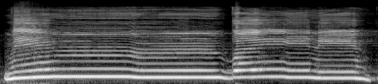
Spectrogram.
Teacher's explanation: हम इख्फा शफ़ी करेंगे, यानी होंठों में आवाज को छुपाएंगे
